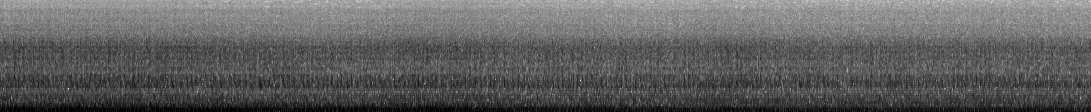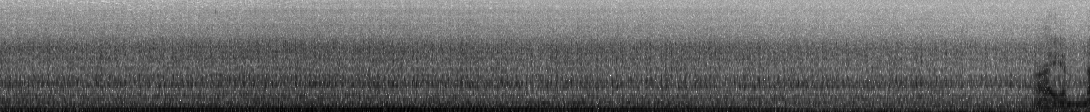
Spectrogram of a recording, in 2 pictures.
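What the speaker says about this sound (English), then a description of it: "I am not good at controlling this drone" A drone in the Microsoft Flight Simulator game gives off a steady, continuous engine-like hum that holds throughout and wavers slightly near the end.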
